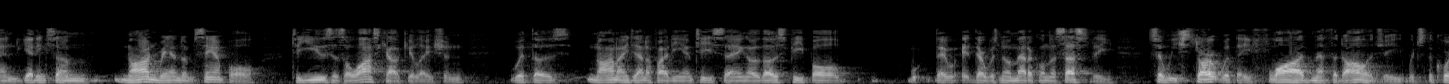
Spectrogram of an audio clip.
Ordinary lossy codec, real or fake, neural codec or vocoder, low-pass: AAC, 48 kbps; real; none; 5.4 kHz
